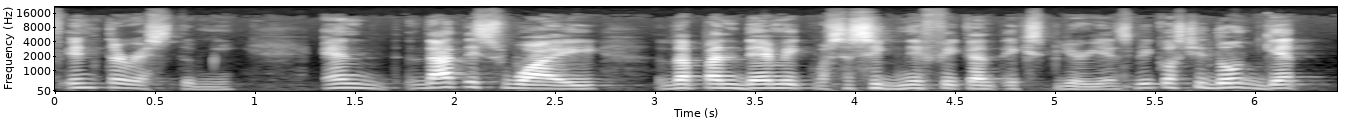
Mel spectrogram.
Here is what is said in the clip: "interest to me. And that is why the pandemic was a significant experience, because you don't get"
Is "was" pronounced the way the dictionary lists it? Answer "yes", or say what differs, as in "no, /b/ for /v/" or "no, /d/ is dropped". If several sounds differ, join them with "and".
no, /s/ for /z/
